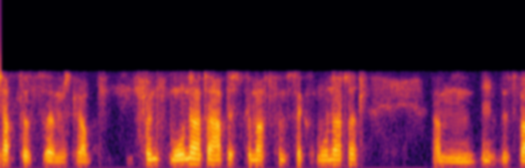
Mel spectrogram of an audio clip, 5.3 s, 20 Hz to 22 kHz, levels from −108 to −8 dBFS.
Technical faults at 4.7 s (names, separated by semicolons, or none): AMR narrowband mobile codec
